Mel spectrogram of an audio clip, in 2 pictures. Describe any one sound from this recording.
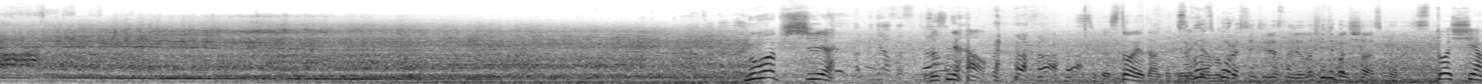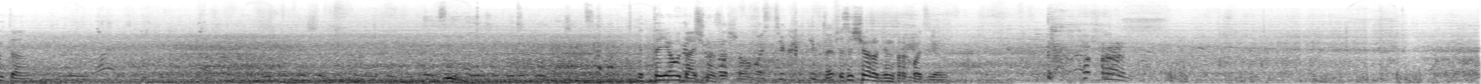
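A large jet plane roars loudly overhead with a falling whine, then fades into the distance.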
